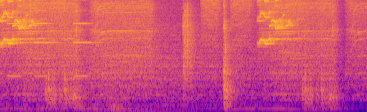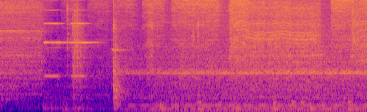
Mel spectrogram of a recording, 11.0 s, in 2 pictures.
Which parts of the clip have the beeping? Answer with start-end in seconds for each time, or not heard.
0.1-1.9, 6.2-6.8.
